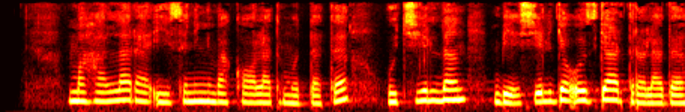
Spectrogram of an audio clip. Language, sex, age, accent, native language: Uzbek, female, 18-24, Toshkent shahri, Uzbek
